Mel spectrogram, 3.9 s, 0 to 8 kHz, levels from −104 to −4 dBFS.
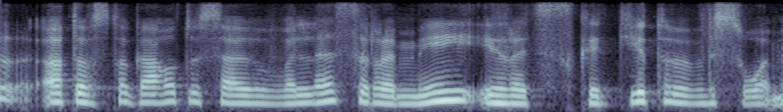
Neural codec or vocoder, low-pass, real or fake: codec, 16 kHz, 0.8 kbps, ZipCodec; 7.2 kHz; fake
